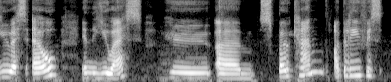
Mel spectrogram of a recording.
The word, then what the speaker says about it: Spokane: team in the USL in the US who Spokane I believe is how it's pronounced.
